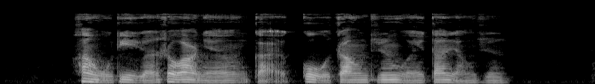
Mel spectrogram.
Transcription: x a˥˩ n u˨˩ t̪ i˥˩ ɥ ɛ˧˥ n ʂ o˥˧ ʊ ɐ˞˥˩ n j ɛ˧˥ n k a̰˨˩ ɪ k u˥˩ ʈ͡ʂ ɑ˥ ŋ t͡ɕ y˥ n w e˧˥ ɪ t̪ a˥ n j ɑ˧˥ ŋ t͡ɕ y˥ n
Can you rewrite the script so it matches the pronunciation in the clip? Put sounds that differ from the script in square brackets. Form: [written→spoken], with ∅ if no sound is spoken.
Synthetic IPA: x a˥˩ n u˨˩ t̪ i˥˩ ɥ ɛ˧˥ n ʂ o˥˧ ʊ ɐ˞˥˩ n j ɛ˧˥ n k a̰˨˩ ɪ k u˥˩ ʈ͡ʂ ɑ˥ ŋ t͡ɕ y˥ n w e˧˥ ɪ t̪ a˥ n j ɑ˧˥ ŋ t͡ɕ y˥ n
